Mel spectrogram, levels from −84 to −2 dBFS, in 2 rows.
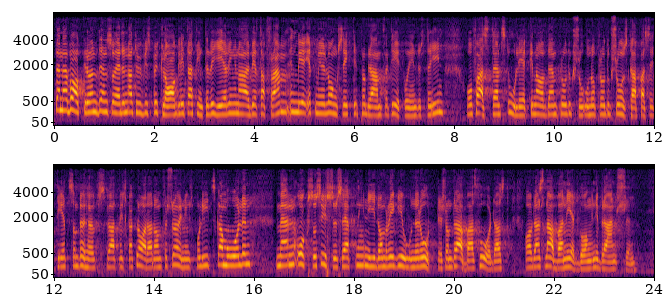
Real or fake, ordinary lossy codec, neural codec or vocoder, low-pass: fake; none; codec, 16 kHz, 16 kbps, FunCodec, trained on Chinese and English, 50 frames a second; 7.2 kHz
